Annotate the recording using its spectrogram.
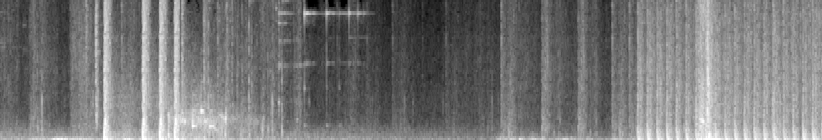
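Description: A rifle fires a few sharp shots.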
